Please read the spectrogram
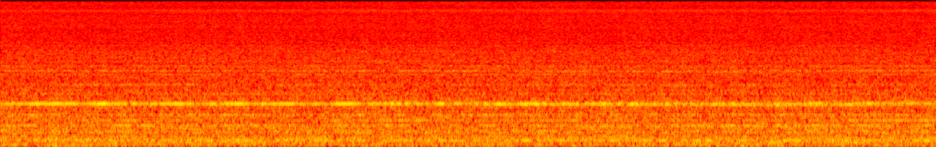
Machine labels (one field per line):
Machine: fan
